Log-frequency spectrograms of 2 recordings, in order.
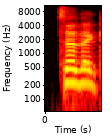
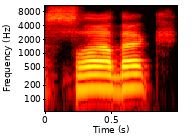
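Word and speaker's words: צדק: They pronounce their tzeds as a ts sound. The z becomes a ts sound. And this is how we say tzadeh. So now we say tzadeh. Tzedek, it's righteousness, not sadek, which is fine, right?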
